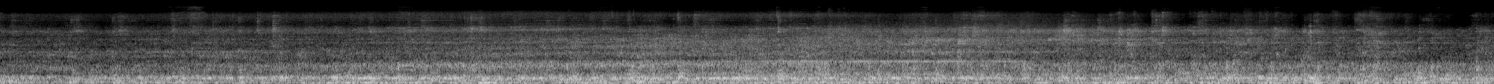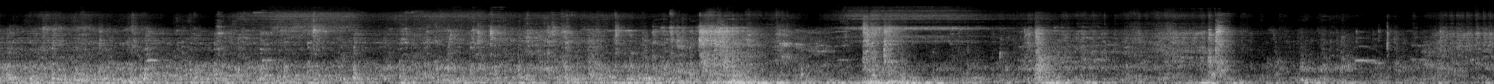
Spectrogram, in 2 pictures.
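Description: Freight train of hopper wagons behind an electric locomotive rolling slowly through a station yard: a steady rumble of wheels on rail with a low hum through the first half, then several sharp knocks in the second half as the wagons pass.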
